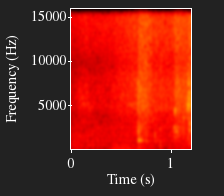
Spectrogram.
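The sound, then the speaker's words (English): Beer pours into glasses with a soft, steady splashing and fizzing that starts partway through, fairly quiet, with no voices. “You only pouring three instead of four?”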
